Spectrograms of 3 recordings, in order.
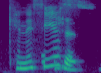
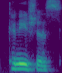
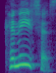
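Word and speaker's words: Canisius: master's degree in education from I can never pronounce this right. Is it Kenysius? Kenishious. Kenishious.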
